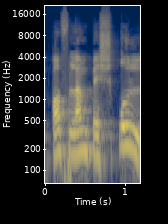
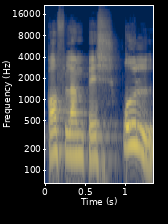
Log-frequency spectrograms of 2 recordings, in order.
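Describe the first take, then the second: No difference in how they are said.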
